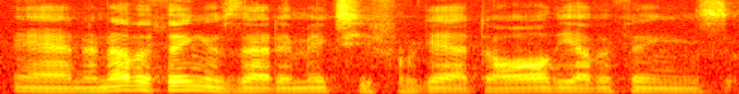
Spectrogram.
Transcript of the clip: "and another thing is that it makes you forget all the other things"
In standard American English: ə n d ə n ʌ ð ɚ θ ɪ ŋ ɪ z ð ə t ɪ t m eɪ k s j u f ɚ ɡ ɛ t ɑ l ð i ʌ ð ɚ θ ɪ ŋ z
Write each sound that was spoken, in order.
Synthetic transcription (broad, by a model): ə n ə n ʌ ð ɚ θ ɪ ŋ ɪ z ð ə t ɪ t m eɪ k s j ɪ f ɚ ɡ ɛ t ɑ l ð i ʌ ð ɚ θ ɪ ŋ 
